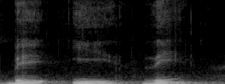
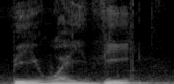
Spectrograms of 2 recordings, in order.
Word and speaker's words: BYD: Sí hay intenciones, hasta parece que hay un gigante de los vehículos, de los autos eléctricos, llamado BYD o BYD, si lo queremos estar pronunciando en inglés, que quiere llegar a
